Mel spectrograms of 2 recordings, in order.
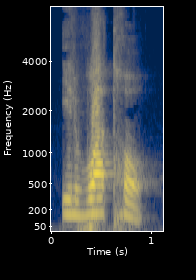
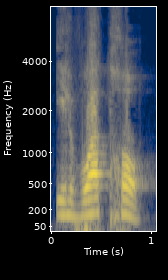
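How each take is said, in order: Both takes have the same delivery.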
